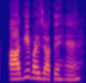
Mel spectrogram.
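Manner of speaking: ordinary talk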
